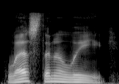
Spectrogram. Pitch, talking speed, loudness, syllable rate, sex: 110 Hz, 200 wpm, -17 LUFS, 5.1 syllables/s, male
